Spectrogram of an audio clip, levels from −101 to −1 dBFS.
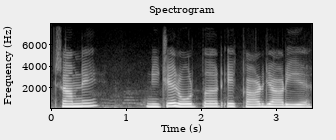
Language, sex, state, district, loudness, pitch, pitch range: Hindi, female, Bihar, Patna, -14 LUFS, 235 Hz, 225-245 Hz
